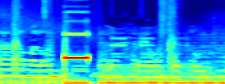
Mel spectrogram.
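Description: A single short, loud, steady censor bleep about two-thirds of a second in, masking a word, over background music.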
